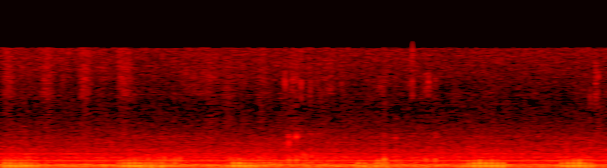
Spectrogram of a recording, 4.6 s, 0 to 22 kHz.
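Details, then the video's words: Close-up purr of Puppy, a twelve-year-old house cat: soft vibrating rumble in uneven surges about three in under five seconds, quiet indoor background with a faint hum. "12 minutes of ASMR CAT PURRS for Puppy's 12th birthday"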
